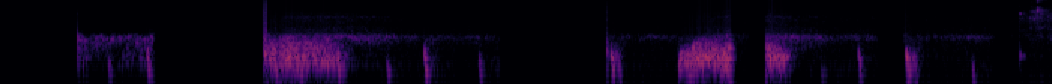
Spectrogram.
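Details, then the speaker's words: Normal vesicular breath sounds heard at lung auscultation, shown for comparison with pneumonia: soft, rustling airflow with each breath. "y que va a escuchar cuando a auscultar yo del pulmonar pues el mismo paso del aire pero con una intensidad y un tono diferente"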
